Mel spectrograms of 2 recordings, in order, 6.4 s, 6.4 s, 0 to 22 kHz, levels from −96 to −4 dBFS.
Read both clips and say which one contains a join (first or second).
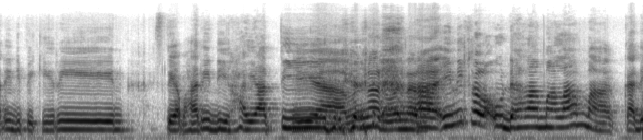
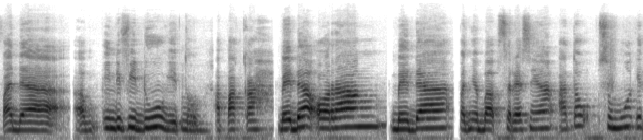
second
